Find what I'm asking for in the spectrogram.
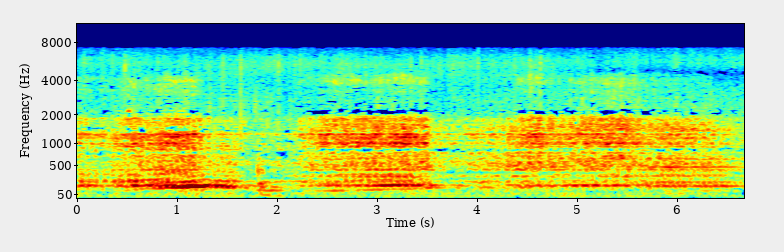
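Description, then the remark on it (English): A car engine runs steadily with a low, rumbling hum that swells slightly and settles, fairly loud, with no voices over it. “Yeah, it's a nice car.”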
